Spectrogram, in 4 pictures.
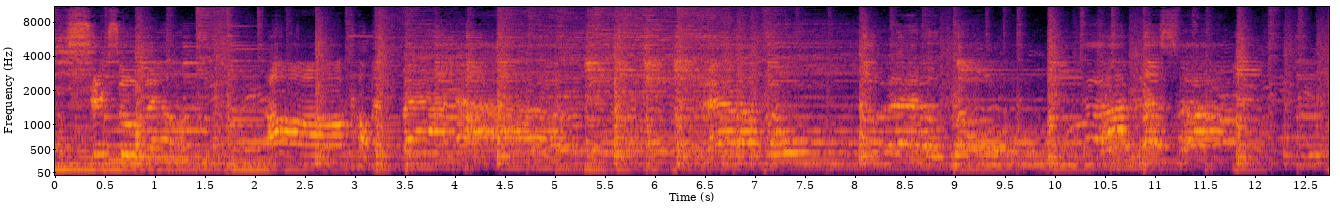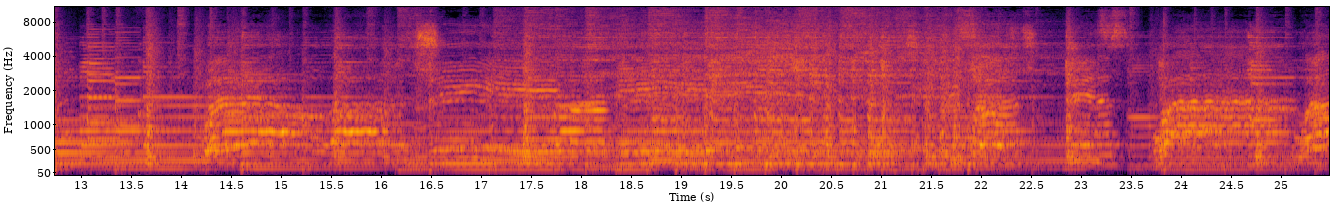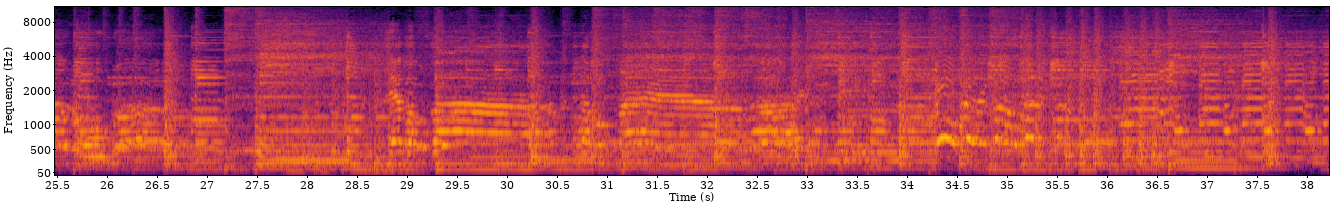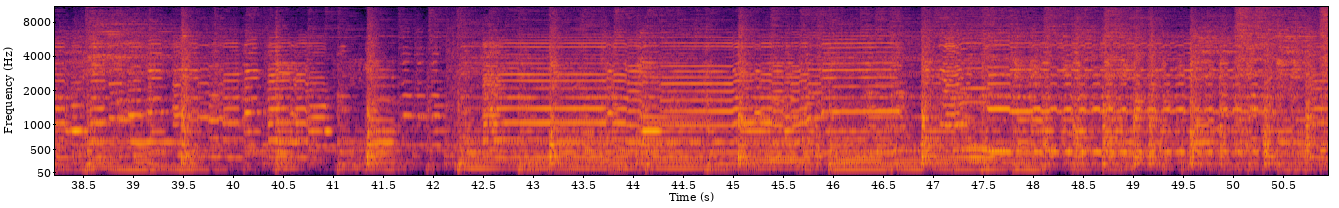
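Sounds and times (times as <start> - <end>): live blues band playing: 0.0 - 50.9
saxophone: 0.0 - 50.9.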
